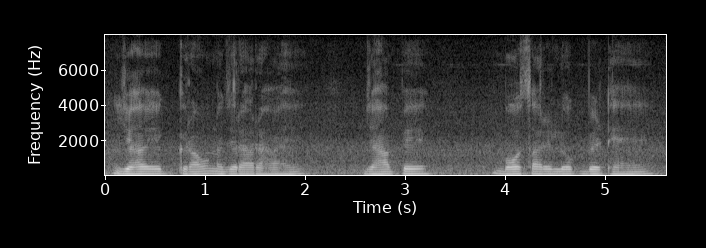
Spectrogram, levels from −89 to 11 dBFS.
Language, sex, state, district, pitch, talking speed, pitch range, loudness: Hindi, male, Gujarat, Valsad, 135 Hz, 150 wpm, 130-140 Hz, -18 LUFS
